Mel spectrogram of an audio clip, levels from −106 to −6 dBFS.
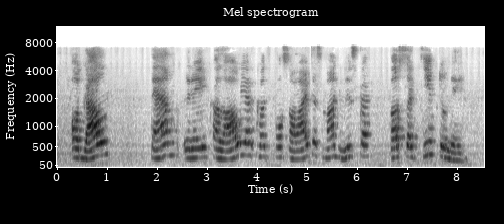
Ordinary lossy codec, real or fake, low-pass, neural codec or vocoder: MP3, 64 kbps; fake; 7.2 kHz; codec, 16 kHz, 4 kbps, X-Codec, HuBERT features, trained on balanced general audio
